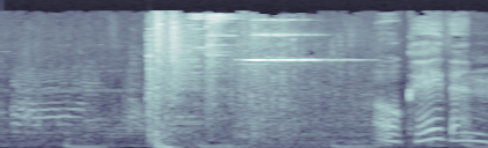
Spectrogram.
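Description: A metal container door creaks open with a clang.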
